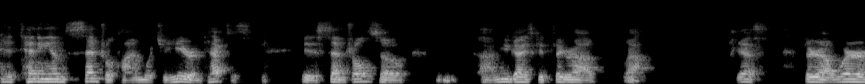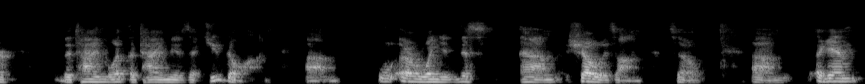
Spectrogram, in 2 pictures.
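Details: Male stroke survivor, more than 13 years post-stroke, with self-reported Broca's expressive non-fluent aphasia involving word-finding difficulty, trouble with function words and word substitutions: expressive (Broca's) aphasia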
